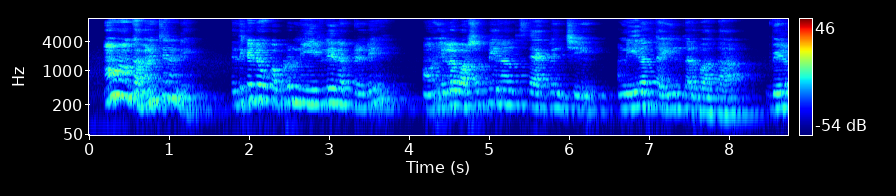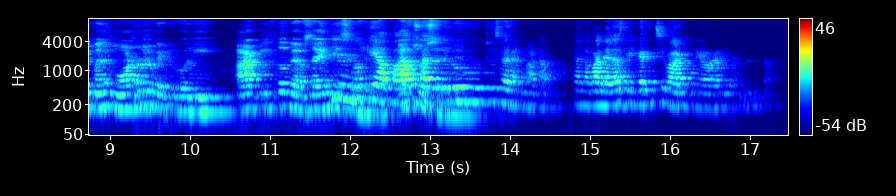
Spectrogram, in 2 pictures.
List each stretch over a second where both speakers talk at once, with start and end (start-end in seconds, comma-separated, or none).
11.8-13.3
